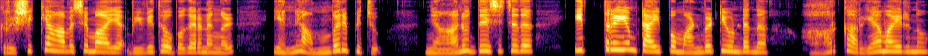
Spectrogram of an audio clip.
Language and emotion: Malayalam, surprised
